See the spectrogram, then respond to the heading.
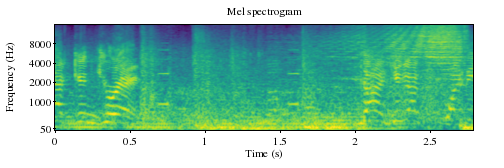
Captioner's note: beeping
